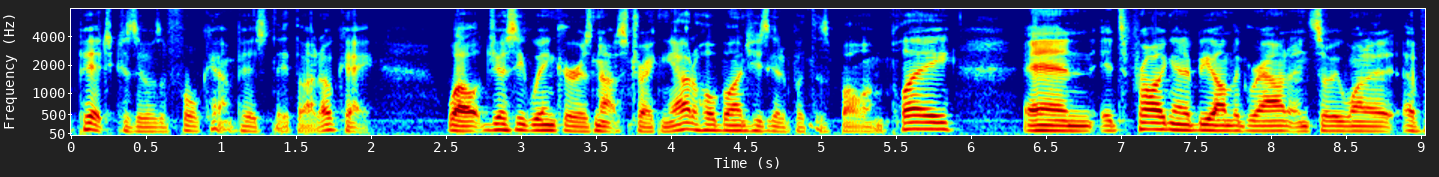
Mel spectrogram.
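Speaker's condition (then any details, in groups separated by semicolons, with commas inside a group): No condition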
